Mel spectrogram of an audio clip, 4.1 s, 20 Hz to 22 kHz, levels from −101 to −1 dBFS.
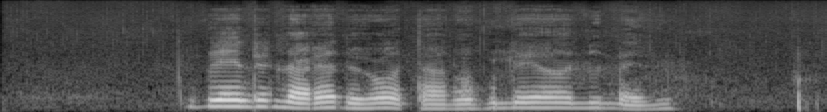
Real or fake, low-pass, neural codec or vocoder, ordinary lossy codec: fake; none; codec, 44.1 kHz, 3.4 kbps, Pupu-Codec; none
